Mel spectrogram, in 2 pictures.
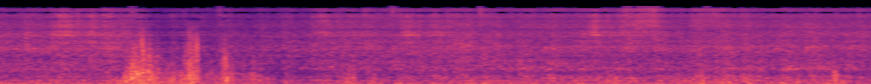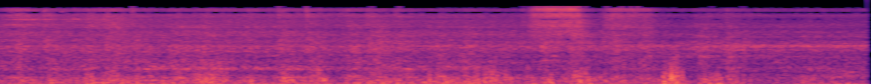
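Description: A train rumbles and clatters past close by.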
